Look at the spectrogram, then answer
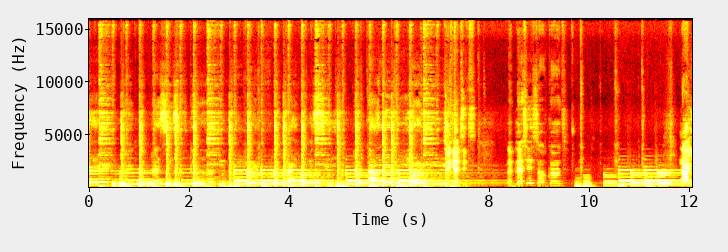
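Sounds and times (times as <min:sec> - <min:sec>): electronic keyboard groove: 0:00.0 - 0:08.4, 0:09.7 - 0:12.0.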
